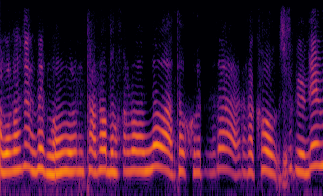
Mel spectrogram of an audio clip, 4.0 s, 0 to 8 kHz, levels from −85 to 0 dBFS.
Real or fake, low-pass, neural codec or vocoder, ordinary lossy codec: fake; 7.2 kHz; codec, 16 kHz in and 24 kHz out, 0.4 kbps, LongCat-Audio-Codec, four codebook decoder; Opus, 16 kbps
